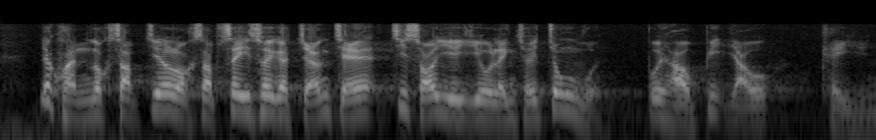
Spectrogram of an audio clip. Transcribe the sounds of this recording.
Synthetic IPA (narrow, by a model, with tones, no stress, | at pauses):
jɐ˥t̚kʰɐ˨˩nlʊ˨k̚sɐ˨p̚t͡siː˧do˧wlʊ˨k̚sɐ˨p̚se˧jsɵ˧ɥkɛː˧t͡ʃœː˨˥ŋt͡sɛː˨˥t͡siː˥sɔː˨˥jiː˨˧jiː˧wlɪ˨˧ŋt͡ʃʰɵ˨˥ɥt͡sʊ˥ŋwuː˨˩n | puː˧jɦɐ˨wpiː˥t̚jɐ˨˧w | kʰe˨˩jjyː˨˩n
